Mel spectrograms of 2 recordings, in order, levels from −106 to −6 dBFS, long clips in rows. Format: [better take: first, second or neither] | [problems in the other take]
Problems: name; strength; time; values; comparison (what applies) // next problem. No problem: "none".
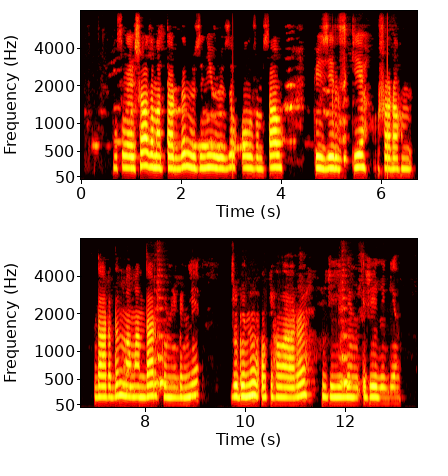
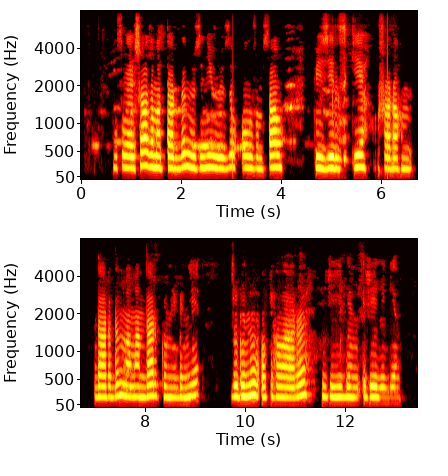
second | background sound (Bowed string instrument); 10 dB below the speech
